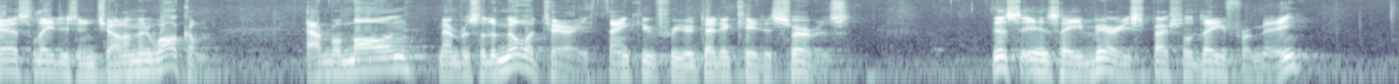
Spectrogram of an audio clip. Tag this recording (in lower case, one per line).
man speaking
monologue
speech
